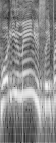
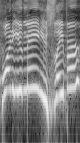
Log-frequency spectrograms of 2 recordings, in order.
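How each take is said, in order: First: Said in the usual way. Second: Captain yelling. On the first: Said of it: "here it just says". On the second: Acted. Sea captain yelling down at sleeping Jonah, high shout. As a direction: shout it down into the hold. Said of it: "he yells down to him".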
